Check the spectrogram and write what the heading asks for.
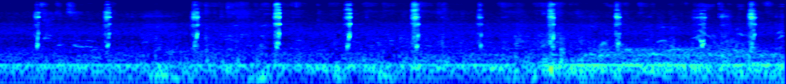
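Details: Small, sharp, fast hiccups, about a dozen in ten seconds, irregularly spaced over a steady low hum; tame but very fast hiccups in a person hiccuping on and off since yesterday.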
